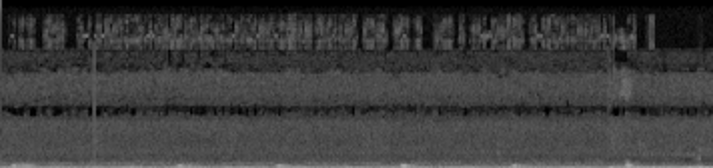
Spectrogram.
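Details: A sleeping domestic rabbit snores or sleep-talks very quietly, with faint, short, squeaky puffs repeated about once a second.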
